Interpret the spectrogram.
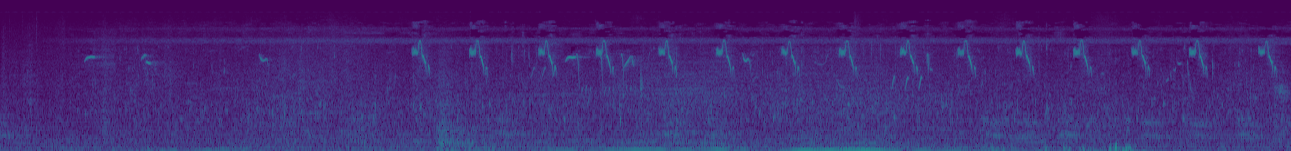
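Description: A bird calling over and over outdoors: short, high, falling chirps about two a second, starting about four seconds in, with a faint steady high tone behind.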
